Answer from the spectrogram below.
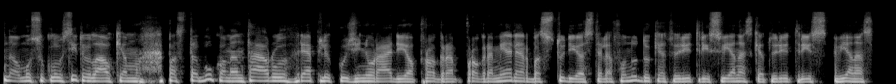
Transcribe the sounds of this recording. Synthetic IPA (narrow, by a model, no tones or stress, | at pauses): nɐoːmuːsuːklˠɐʊsʲiːt̪oːjulˠɐʊkʲɛmpɐst̪ɐbuːkoːmʲɛnt̪ɑːɾuːɾʲæːpʲlʲɪkuːʒʲɪnʲuːɾɑːd̪ʲɪjoːpɾoɡɐpɾoːɡɾɐmʲeːlʲeːɐɾbɐst̪ʊd̪ʲɪjoːst̪ʲɛlʲɛfoːnʊd̪ʊkʲɛt̪ʊɾʲɪt̪ʲɾʲiːsʋʲiɛnɐskʲɛt̪ʊɾʲɪt̪ʲɾʲiːsʋʲiɛnɐs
